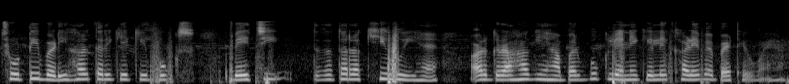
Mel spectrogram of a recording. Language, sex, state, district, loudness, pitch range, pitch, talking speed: Hindi, female, Uttar Pradesh, Budaun, -24 LUFS, 210-235 Hz, 220 Hz, 190 wpm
